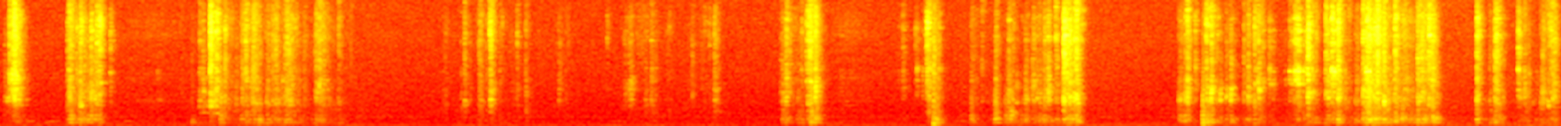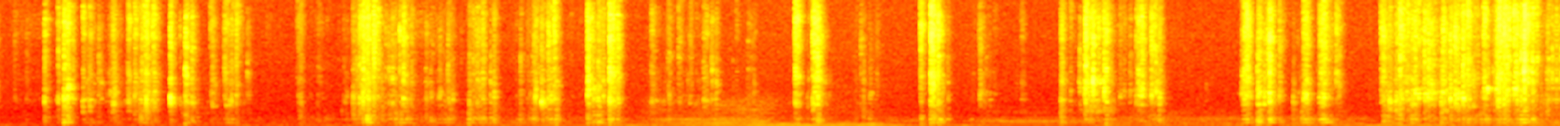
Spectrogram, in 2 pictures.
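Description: Small hard objects clinking and clattering in irregular bursts: die-cast toy cars being rummaged through and gathered, with a low drawn-out sound about two-thirds of the way in.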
